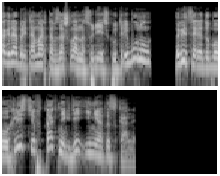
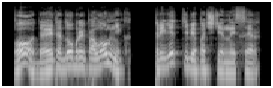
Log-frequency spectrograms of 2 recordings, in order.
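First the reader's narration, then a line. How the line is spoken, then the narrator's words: Flat colorless voice. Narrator (Russian): произнесла она совершенно бесцветным голосом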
